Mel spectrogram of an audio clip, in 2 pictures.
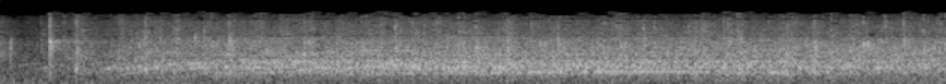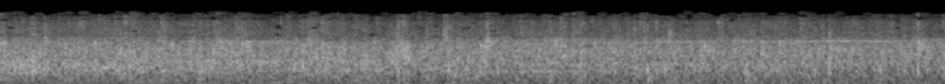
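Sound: crowd applause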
